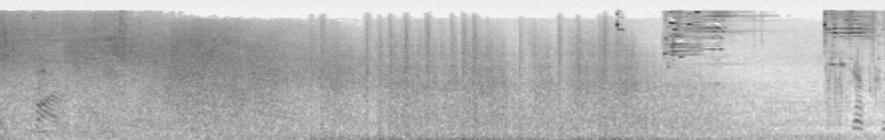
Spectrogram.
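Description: Weapons firing in the mech combat video game Battletech, a dense, continuous rumble of booming shots and explosions throughout, with brief electronic blips near the end.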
